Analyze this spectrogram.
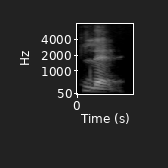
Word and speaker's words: lead: of the book it's uh lead lead it's pronounced lead all right so yeah lead okay now you know it led so since you're using a different periodic table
